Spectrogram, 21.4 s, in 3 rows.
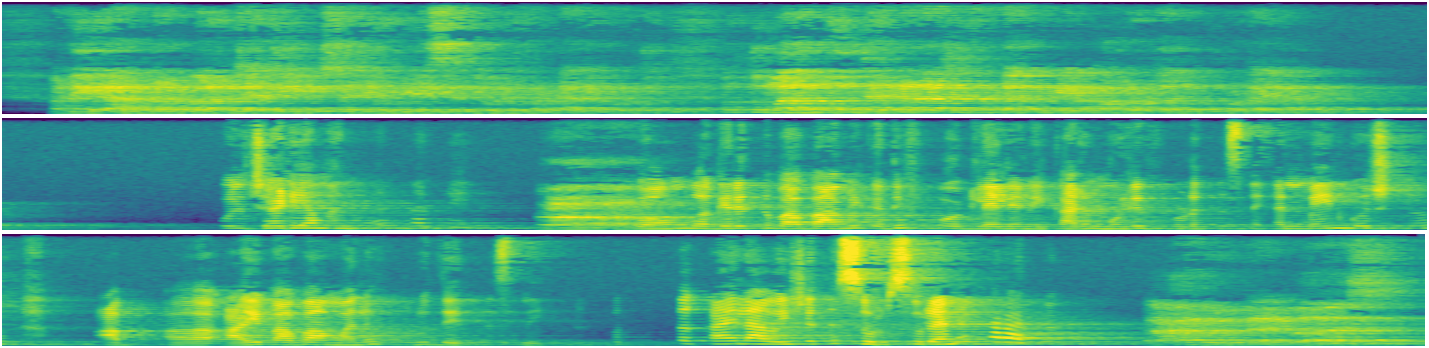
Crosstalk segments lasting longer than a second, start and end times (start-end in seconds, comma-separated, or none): none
